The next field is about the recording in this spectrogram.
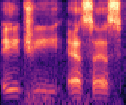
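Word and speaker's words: Hesse: hes Hess is spelled h e SS E A lot of times it's pronounced hessie but they pronounce it Hess and here's the 01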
